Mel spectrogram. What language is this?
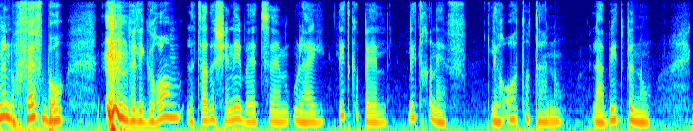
Hebrew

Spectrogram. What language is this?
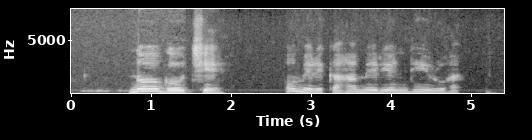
Igbo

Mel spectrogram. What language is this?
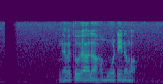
Sinhala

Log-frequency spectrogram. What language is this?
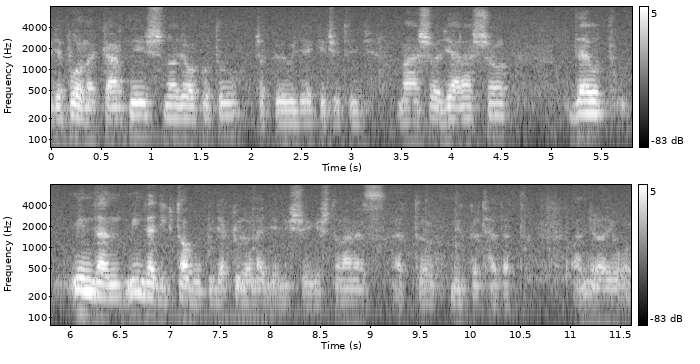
Hungarian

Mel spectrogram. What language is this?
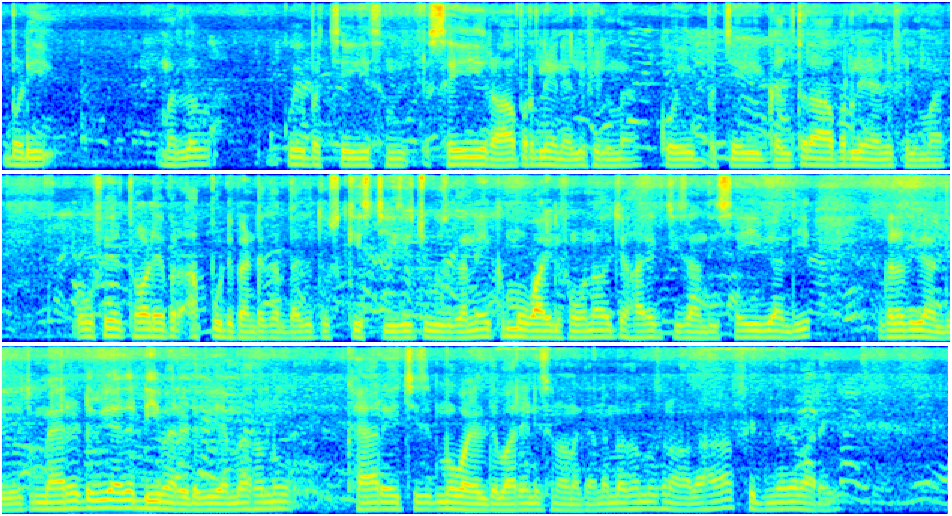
Dogri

